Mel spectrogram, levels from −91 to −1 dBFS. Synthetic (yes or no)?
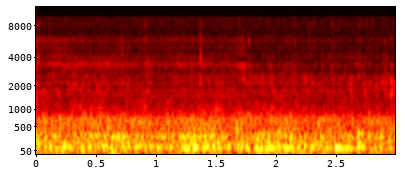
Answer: yes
